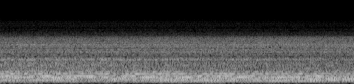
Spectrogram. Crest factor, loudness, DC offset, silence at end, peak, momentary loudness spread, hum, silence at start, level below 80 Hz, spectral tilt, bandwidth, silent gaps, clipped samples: 12 dB; -20 LUFS; under 0.1%; 0 s; -8 dBFS; 1 LU; none; 0 s; -58 dBFS; -7 dB/octave; 9.6 kHz; none; under 0.1%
